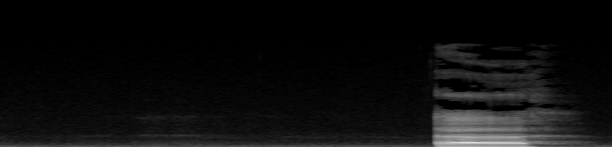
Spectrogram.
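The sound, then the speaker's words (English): A cat meows once, a short, clear, fairly loud call over a quiet background hum. “Sorry, the cat just meowed.”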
